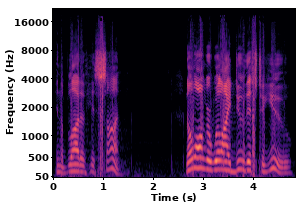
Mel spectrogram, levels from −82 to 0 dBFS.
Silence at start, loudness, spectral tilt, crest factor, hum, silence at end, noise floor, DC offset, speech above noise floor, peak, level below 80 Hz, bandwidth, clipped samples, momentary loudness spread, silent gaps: 0.05 s; -27 LUFS; -2.5 dB/octave; 22 dB; none; 0.1 s; -71 dBFS; under 0.1%; 42 dB; -8 dBFS; -56 dBFS; 19 kHz; under 0.1%; 10 LU; none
